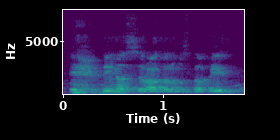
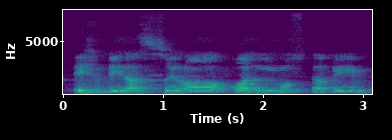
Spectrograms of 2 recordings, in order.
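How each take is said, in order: First: Quick recitation with the wrong h in اہدنا; mistaken letter ha. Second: Slow, careful recitation with a true h in اہدنا; correct pronunciation. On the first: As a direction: swap the h of اہدنا for the other ha, unstretched. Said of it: "ہا سے تبدیل کر دیتے ہیں". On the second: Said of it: "صحیح تلفظ". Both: Shown as a demonstration.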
